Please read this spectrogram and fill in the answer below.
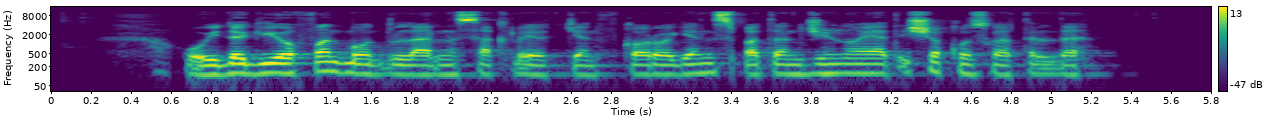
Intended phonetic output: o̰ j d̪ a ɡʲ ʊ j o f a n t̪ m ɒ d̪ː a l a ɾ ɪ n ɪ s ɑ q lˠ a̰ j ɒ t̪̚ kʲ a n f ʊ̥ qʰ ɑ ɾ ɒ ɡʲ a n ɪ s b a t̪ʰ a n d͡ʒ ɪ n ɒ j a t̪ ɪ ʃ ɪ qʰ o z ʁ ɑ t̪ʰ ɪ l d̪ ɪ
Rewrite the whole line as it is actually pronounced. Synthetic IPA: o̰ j d̪ a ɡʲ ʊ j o f a n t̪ m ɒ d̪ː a l a ɾ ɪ n ɪ s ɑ q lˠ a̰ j ɒ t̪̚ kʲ a n f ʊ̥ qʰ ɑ ɾ ɒ ɡʲ a n ɪ s b a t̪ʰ a n d͡ʒ ɪ n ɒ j a t̪ ɪ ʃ ɪ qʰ o z ʁ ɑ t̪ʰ ɪ l d̪ ɪ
